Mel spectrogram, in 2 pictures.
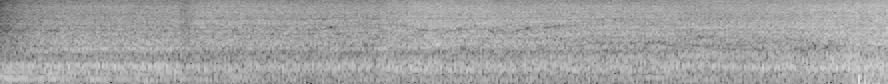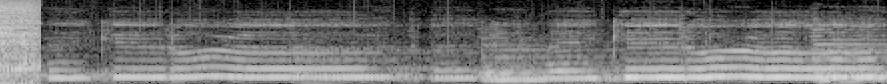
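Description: A hair dryer blows a loud, steady hiss over a freshly done acrylic landscape painting for several seconds, then cuts off abruptly and music takes over.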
